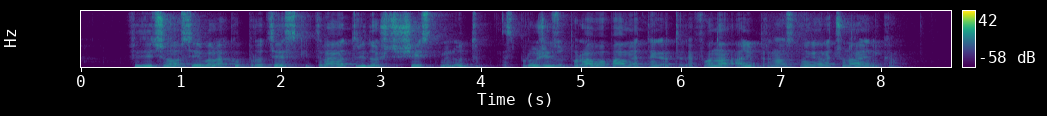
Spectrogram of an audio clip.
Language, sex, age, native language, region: Slovenian, male, 30-49, Slovenian, Savinja region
